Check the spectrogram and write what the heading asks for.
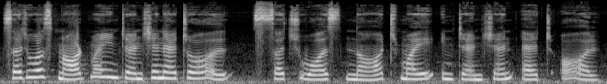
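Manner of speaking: each word stretched for students; slow classroom English; very slow model reading. Shown as a demonstration. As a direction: draw the sentence out carefully. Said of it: "मेरा ऐसा इरादा बिल्कुल भी नहीं था।".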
